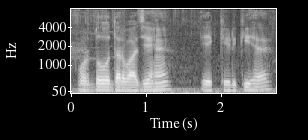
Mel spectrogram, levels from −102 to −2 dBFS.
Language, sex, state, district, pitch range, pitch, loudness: Hindi, male, Uttar Pradesh, Saharanpur, 105-120 Hz, 115 Hz, -15 LUFS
